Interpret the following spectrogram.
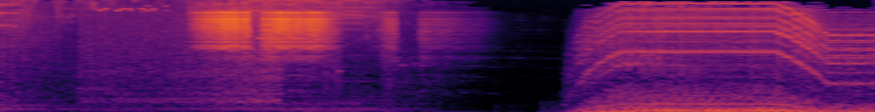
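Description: Logo-animation sound effect: a faint hiss with a soft whoosh, then, nearly three seconds in, a loud, steady electronic buzz.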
